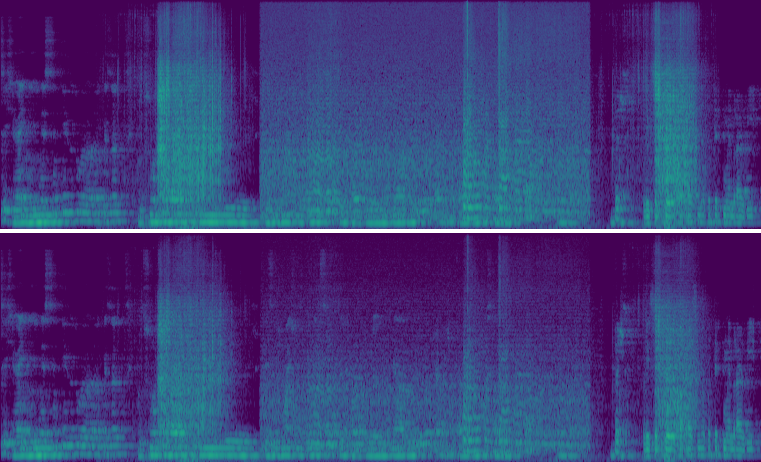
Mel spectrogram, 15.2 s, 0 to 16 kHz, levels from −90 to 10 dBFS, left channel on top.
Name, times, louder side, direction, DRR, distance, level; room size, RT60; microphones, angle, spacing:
voice 1, 0.0-5.0 5.3-10.3 11.1-11.3 12.2-12.5, left 1 dB, 5° right, 0 dB, 6.4 m, -39 dB
Bicycle, 2.8-5.1 10.2-10.3 11.1-11.2 12.2-12.3 12.5-14.0, left 6 dB, 40° left, 1.7 m, -35 dB
sound 1, 5.2-11.8, left 5 dB, 70° left, 1.0 m, -41 dB
voice 2, 12.9-15.1, right 2 dB, 35° right, 5 dB, 1.4 m, -39 dB
29.5 x 26.0 x 5.5 m, 0.92 s
head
